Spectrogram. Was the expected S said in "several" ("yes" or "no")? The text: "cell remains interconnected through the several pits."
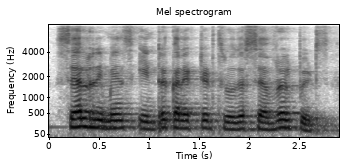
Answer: yes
